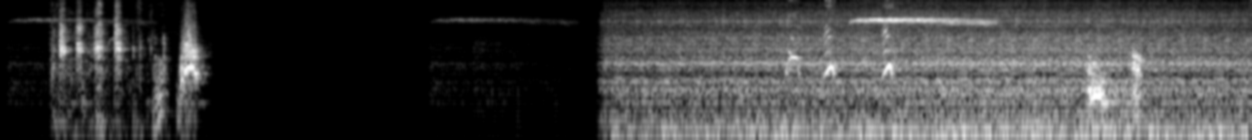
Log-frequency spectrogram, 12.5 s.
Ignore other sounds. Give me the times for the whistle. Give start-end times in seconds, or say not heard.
0.1-1.5, 4.3-5.8, 8.5-10.0.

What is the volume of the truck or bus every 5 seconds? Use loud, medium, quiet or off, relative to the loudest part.
off, medium, loud.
